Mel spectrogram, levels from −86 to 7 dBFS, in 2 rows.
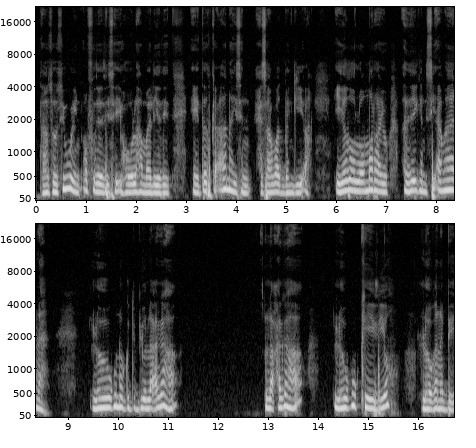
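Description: No technical faults can be heard anywhere in this speech recording: the signal stays continuous and intact, with nothing breaking, distorting or shifting along the way.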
